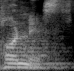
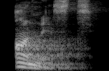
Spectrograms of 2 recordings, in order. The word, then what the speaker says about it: honest: other one is honest we don't say honest but we say honest is a vowel sound honest dishonest now martha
